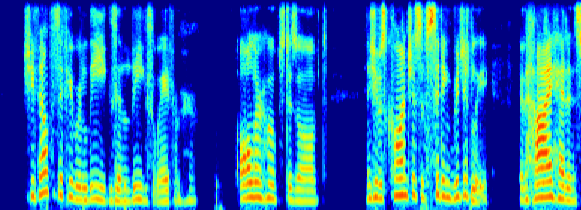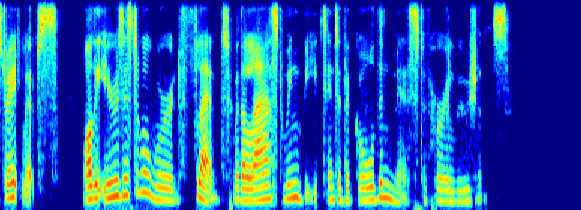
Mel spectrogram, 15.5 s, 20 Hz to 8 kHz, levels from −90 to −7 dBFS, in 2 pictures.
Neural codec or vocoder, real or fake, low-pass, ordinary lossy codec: none; real; 7.2 kHz; Opus, 16 kbps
